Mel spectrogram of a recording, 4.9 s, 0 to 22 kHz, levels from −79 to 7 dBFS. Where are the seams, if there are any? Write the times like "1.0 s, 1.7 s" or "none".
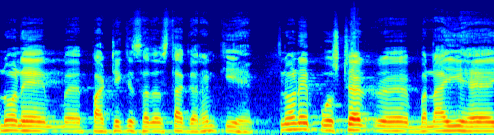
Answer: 2.8 s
